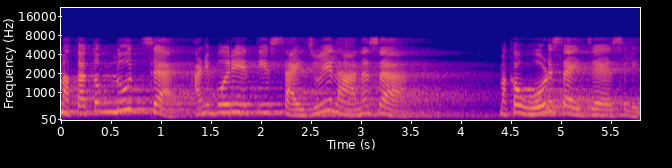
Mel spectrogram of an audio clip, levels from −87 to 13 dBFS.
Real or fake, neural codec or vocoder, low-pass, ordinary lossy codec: real; none; 7.2 kHz; none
